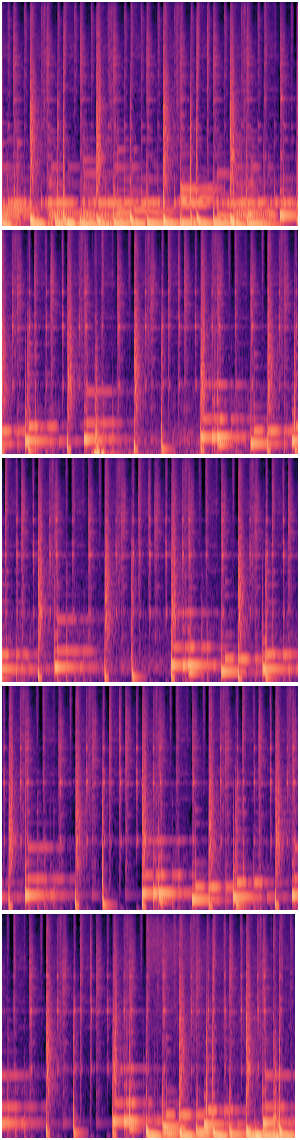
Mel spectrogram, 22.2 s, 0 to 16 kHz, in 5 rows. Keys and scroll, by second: 6.9 ctrl+space, 19.1 ctrl+space.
